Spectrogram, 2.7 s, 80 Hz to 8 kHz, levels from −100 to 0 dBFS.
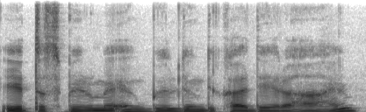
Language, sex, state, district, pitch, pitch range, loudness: Hindi, male, Arunachal Pradesh, Papum Pare, 115 Hz, 105-120 Hz, -17 LUFS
